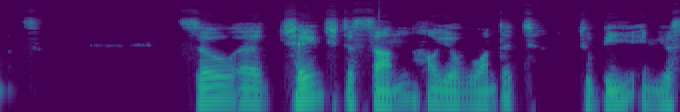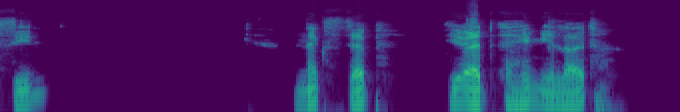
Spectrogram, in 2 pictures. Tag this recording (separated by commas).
Speech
